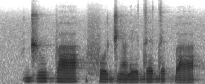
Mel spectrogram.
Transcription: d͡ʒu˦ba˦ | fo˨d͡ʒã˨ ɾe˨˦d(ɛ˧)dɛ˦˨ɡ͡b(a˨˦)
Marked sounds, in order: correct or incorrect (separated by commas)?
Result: incorrect, correct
